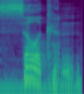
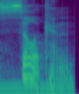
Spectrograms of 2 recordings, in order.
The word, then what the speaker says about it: silicon: that we're talking about silicon and that's the way it's pronounced so we're not talking about silicone but we're talking about silicon and silicon is spelled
